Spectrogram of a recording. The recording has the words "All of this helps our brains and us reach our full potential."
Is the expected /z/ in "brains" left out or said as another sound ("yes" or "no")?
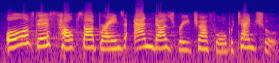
no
